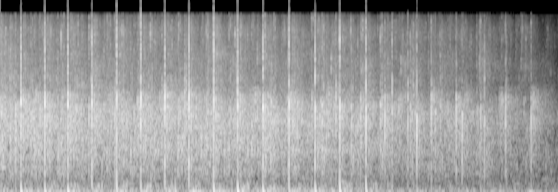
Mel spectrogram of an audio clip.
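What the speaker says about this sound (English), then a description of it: "Let's just give a round of applause to the wonderful crochet artists who've made those pieces." An audience applauds the crochet artists at a craft presentation evening, with steady, dense clapping holding throughout and a few sharper, louder claps standing out near the front before it tapers slightly at the end.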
